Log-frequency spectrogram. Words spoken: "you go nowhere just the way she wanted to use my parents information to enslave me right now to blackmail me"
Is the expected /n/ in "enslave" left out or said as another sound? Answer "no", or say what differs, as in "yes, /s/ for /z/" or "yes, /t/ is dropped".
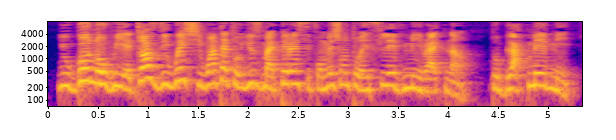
no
